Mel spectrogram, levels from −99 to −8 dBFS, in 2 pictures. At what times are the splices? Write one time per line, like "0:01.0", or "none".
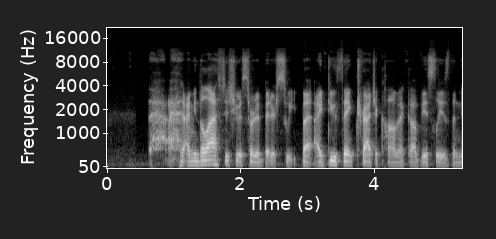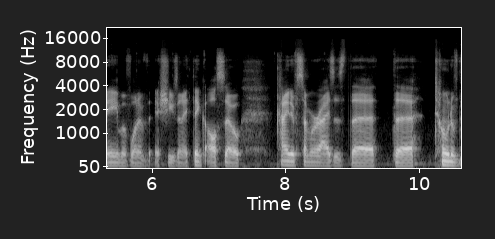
0:03.7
